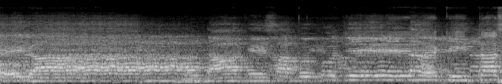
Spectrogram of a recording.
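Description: A man chanting devotional verse (manqabat) into a microphone, in long held notes that slide up and down in pitch.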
